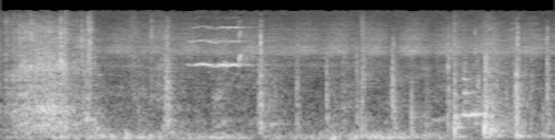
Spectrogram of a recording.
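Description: Window shutters of a long-abandoned ground-floor apartment in Venice's Casetta neighborhood are pried open: a few squeals and scrapes mixed with clunks and rattles of the mechanism, fairly loud and uneven.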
